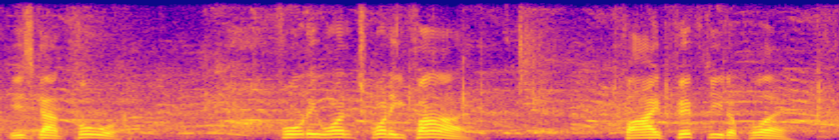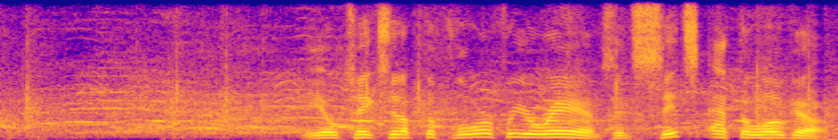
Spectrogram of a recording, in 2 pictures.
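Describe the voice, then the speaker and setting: High-pitched man calling basketball over crowd noise. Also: slow, pauses often. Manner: partisan home-team call, exclamatory on big plays. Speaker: basketball play-by-play announcer. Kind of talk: live radio sports play-by-play commentary. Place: high school basketball gym. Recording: loud crowd and bouncing balls in gym. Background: loud crowd noise, basketball bounces.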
